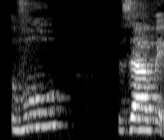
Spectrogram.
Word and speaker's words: vous avez: And then vous avez, magiging Z na po yung bigkas.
